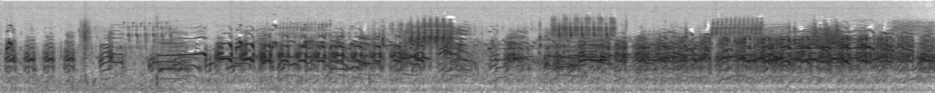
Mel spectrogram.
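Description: A flock of geese honking: a few separate honks at first, then from about two seconds in a dense chorus of many overlapping honks.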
